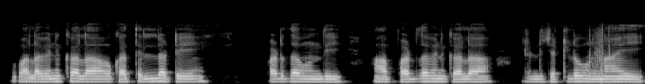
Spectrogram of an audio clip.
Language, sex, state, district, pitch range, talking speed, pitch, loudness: Telugu, male, Telangana, Adilabad, 125-130 Hz, 110 wpm, 125 Hz, -16 LUFS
